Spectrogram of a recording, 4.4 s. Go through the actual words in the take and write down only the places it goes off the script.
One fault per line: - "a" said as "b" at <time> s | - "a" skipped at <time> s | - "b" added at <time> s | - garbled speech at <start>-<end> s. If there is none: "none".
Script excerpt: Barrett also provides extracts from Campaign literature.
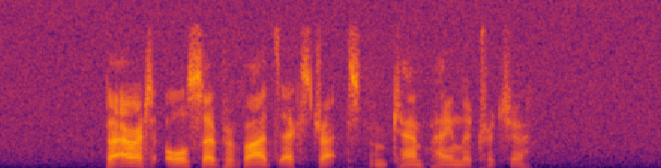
none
